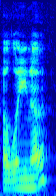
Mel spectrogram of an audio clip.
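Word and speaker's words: Helena: makes it a long a Halina Montana because it's got one L that makes it a long e alena and so we never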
